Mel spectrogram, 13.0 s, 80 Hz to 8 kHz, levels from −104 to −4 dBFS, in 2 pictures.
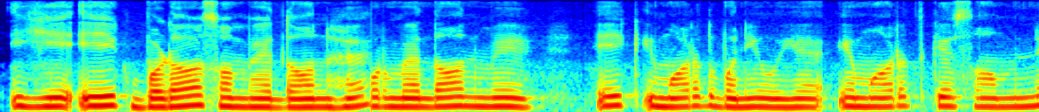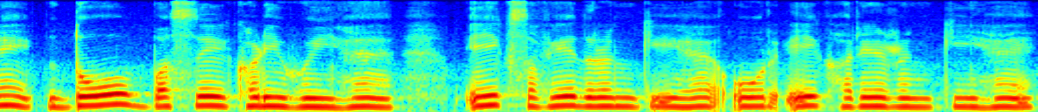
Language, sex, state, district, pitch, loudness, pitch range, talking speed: Hindi, female, Bihar, Araria, 185 Hz, -17 LUFS, 180-190 Hz, 150 wpm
